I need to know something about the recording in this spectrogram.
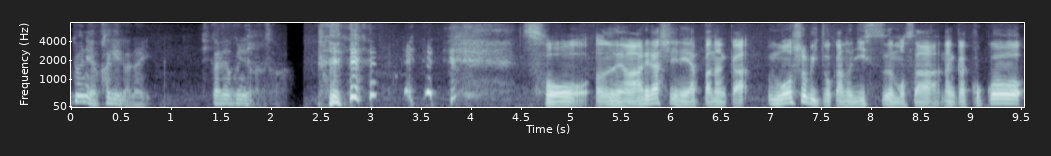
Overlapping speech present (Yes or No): No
